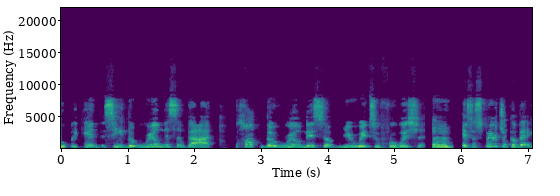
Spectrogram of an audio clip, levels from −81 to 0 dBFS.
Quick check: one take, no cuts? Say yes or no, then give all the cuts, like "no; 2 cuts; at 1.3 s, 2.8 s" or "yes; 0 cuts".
no; 2 cuts; at 5.4 s, 5.9 s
